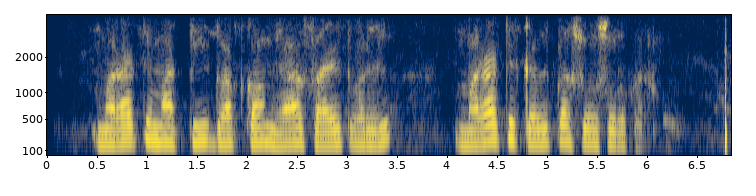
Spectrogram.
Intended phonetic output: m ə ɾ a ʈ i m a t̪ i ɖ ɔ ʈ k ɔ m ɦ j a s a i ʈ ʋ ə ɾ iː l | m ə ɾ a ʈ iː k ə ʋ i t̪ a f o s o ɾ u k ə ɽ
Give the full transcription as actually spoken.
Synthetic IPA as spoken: m ə ɾ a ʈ i m a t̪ i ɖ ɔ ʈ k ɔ m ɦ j a s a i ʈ ʋ ə ɾ iː l | m ə ɾ a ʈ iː k ə ʋ i t̪ a s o s u ɾ u k ə ɾ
